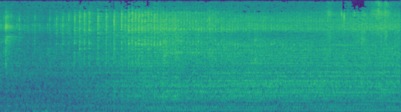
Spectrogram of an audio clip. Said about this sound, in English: So by the sound of the lawnmower in the neighbor's yard, I think it's time to wrap up the podcast and say...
